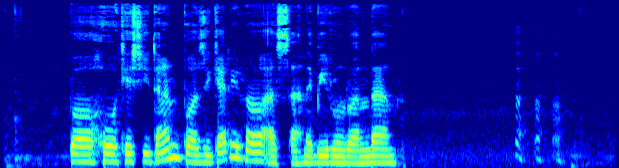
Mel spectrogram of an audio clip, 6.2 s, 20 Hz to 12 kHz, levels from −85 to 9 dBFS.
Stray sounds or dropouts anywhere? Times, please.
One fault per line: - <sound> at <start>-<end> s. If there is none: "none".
- laugh at 5.1-5.7 s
